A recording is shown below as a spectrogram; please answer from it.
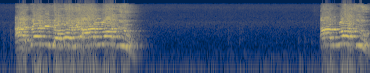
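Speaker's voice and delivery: impassioned, fervent preacher-style delivery. The speaker tells brothers and sisters what god has shown them: shouting. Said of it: "That is why I'm shouting".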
